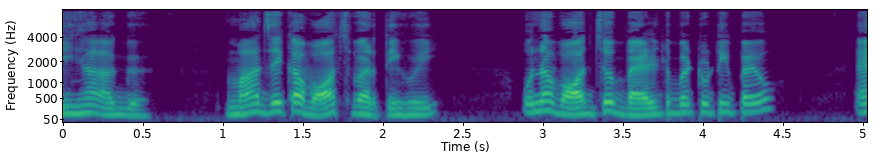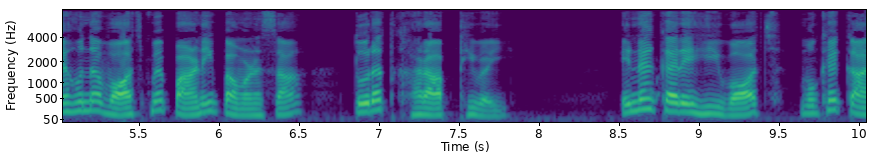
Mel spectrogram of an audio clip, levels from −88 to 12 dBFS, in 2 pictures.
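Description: Speech recording, no audible technical faults anywhere in it.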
